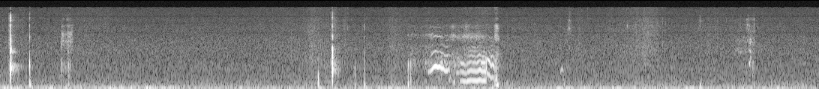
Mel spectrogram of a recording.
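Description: Faint, sharp, irregular little clicks in a quiet room, with one brief high squeak. Hiccups in a small animal.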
